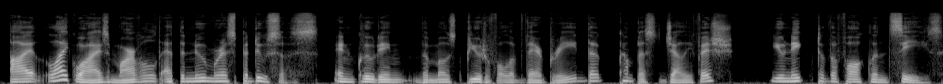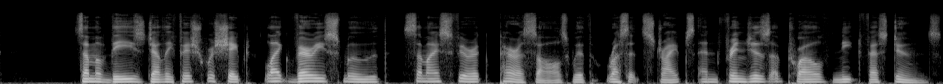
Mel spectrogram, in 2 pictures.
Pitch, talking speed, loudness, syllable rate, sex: 120 Hz, 135 wpm, -22 LUFS, 4.6 syllables/s, male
